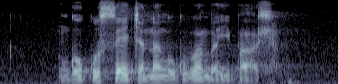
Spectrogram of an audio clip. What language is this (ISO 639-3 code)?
nbl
